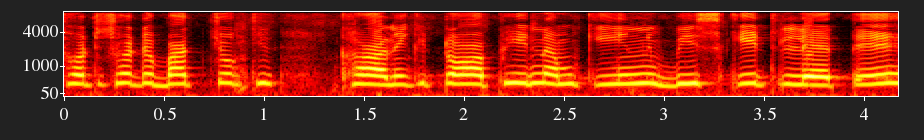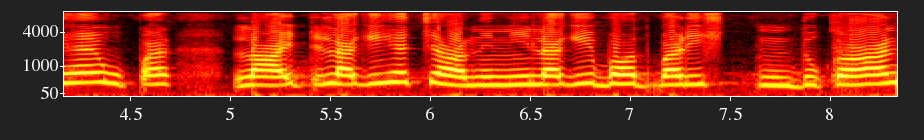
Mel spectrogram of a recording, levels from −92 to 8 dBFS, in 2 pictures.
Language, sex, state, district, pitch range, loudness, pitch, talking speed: Hindi, female, Madhya Pradesh, Katni, 290-325 Hz, -12 LUFS, 310 Hz, 150 wpm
